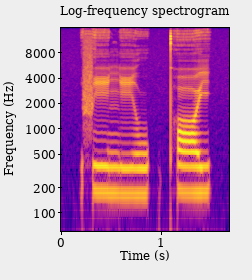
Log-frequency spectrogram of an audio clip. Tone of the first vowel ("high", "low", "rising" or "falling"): low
